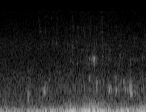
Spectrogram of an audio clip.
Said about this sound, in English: I'm just going to pour myself some more tea out.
